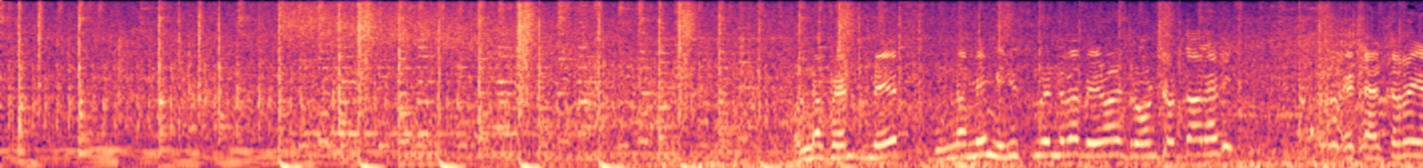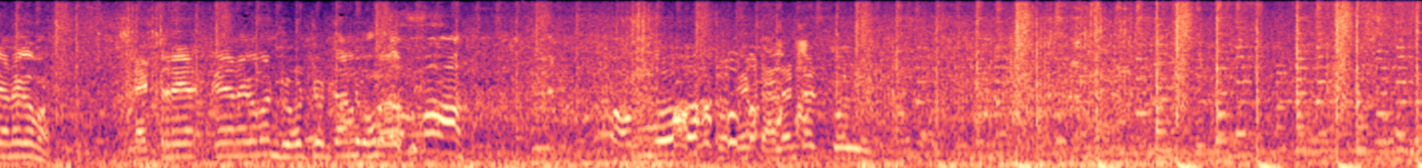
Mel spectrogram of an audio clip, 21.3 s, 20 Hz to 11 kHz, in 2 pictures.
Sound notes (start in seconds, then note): 14.5 exclamation; 16.2 tractor is jerking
